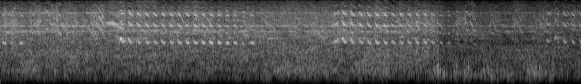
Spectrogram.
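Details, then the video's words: Kingfisher calling: two runs of quick, high, rattling pulsed notes, each lasting about a second and fading slightly, over steady broad background noise. "Kingfisher sound"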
